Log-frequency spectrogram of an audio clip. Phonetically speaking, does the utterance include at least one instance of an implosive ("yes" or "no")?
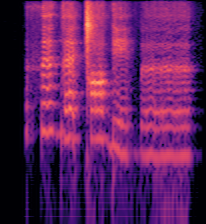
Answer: yes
